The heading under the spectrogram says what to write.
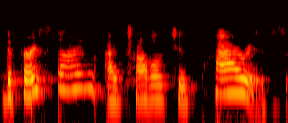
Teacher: I put stress on Paris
